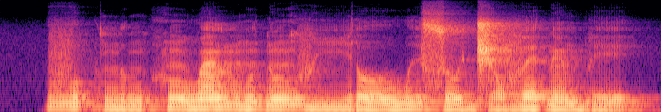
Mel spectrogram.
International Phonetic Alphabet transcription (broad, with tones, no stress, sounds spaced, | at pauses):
v o˦˨ k n u˨ ŋ h ũ˦˨ w ã˦ l m ũ˨ ɗ ũ˦ v iː˧ ɾ oː˨ w ɨ˨ s o˨ d͡ʒ ɔ˨ v ɛ˦ ɗ ɛ̃˧ b e˨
